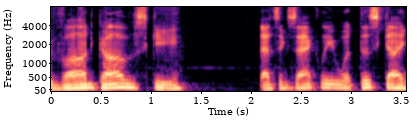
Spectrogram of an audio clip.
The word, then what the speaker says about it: Vodkavsky: It's Vodkavsky. It's not hard to say. It's V-O-D. Can you say Vod? Can you say Kov?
